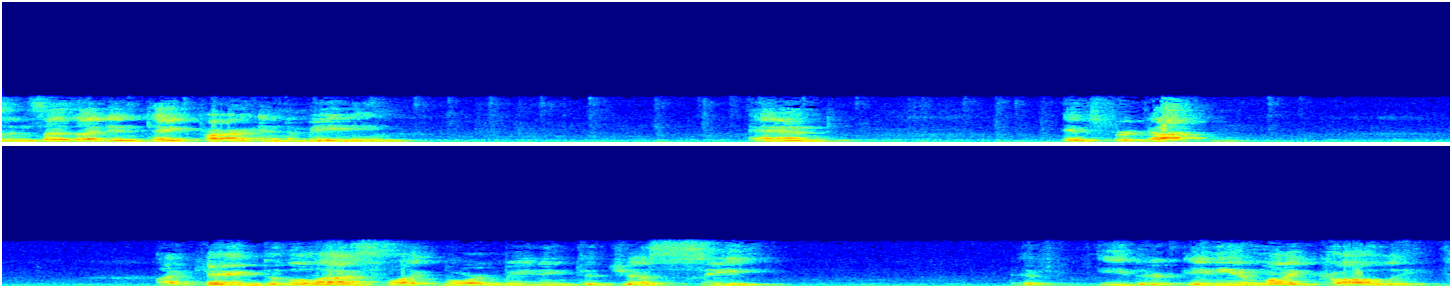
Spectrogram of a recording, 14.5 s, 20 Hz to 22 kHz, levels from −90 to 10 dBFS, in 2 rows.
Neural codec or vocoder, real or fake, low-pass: none; real; 7.2 kHz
